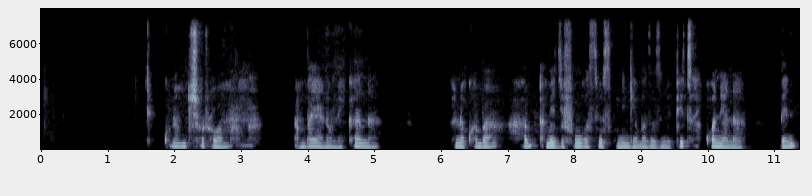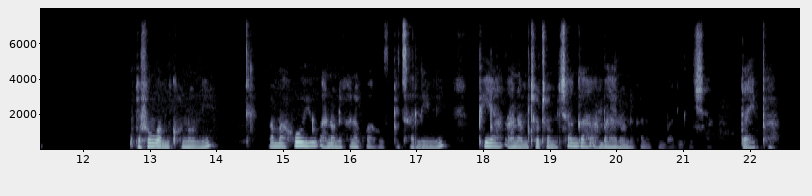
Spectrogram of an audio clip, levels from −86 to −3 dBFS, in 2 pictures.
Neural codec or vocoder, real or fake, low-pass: none; real; 7.2 kHz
